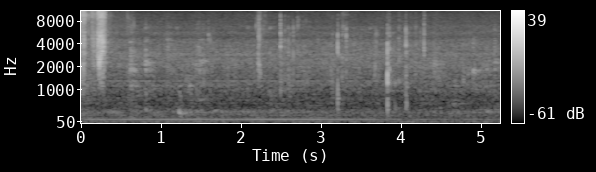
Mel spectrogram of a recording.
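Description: A forkful of pesto pasta noodles slurped into the mouth once, briefly, near the start, then close-up chewing with scattered sharp wet mouth clicks.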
